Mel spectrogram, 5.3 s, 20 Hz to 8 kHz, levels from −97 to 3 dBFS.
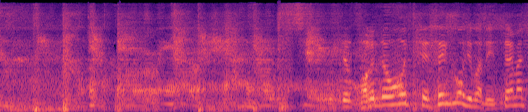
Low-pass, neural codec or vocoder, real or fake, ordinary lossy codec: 7.2 kHz; codec, 16 kHz, 0.8 kbps, ZipCodec; fake; AAC, 32 kbps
